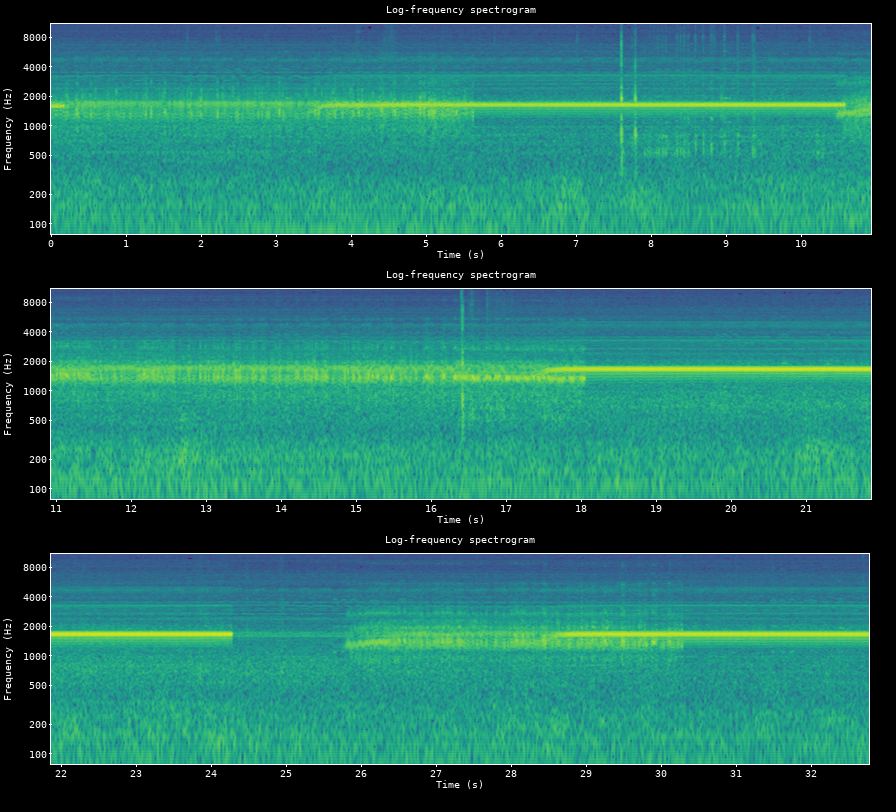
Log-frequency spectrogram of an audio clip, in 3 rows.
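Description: Male toads calling: long, steady, high-pitched trills lasting several seconds each, sometimes two overlapping, from a toad with its vocal sac blown up. The close trill breaks off briefly about 24 seconds in, then resumes.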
